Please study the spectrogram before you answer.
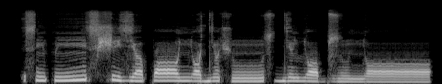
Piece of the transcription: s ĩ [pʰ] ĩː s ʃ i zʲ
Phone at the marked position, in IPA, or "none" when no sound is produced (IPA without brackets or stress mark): p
